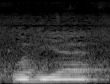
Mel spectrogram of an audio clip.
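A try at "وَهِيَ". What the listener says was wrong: Kamu baca ya salah ya.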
